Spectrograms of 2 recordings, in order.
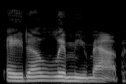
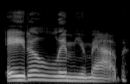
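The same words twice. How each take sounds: No difference in how they are said.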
